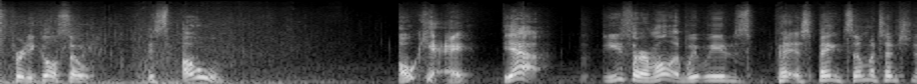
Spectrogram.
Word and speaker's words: uThermal: Yeah, I think the correct pronunciation is uThermal.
